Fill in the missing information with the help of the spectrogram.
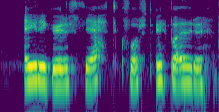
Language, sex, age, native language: Icelandic, female, 15, Icelandic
